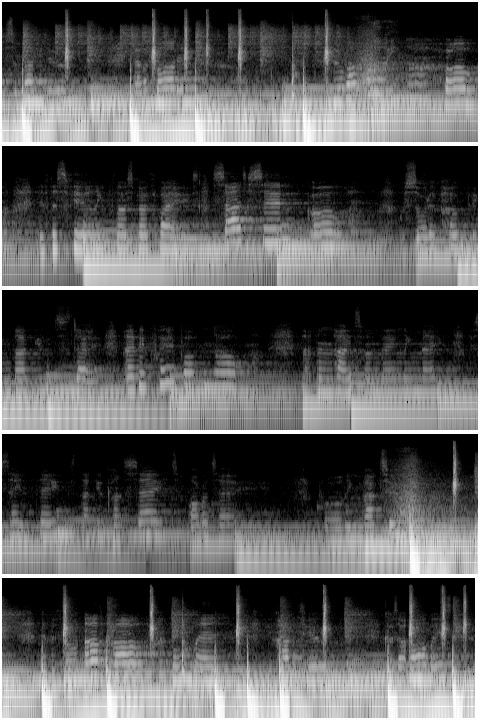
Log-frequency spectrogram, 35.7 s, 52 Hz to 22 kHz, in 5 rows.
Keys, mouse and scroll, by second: 1.5-1.8 i, 2.1 middle click, 4.5 click, 7.7 e, 12.2 e, 12.9 middle click, 15.0 e, 19.5 e, 22.6 z, 27.4 e, 32.8 middle click, 34.8 click.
